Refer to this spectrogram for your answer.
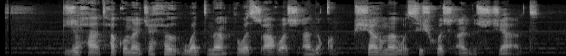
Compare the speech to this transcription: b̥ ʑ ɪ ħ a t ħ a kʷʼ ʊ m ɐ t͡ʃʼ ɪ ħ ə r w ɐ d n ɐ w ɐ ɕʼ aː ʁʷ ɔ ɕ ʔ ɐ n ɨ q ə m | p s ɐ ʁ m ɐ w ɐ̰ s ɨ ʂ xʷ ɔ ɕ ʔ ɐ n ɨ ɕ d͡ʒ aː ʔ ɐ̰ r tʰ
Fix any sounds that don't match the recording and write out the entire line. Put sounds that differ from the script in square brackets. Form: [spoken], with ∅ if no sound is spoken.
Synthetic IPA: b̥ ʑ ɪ ħ a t ħ a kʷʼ ʊ m ɐ t͡ʃʼ ɪ ħ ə r w ɐ d [m] ɐ w ɐ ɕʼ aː ʁʷ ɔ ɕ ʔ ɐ n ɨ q ə m | p [ʃ] ɐ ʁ m ɐ w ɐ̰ s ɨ [ʃ] xʷ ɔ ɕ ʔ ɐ n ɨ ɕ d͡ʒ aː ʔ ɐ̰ r tʰ

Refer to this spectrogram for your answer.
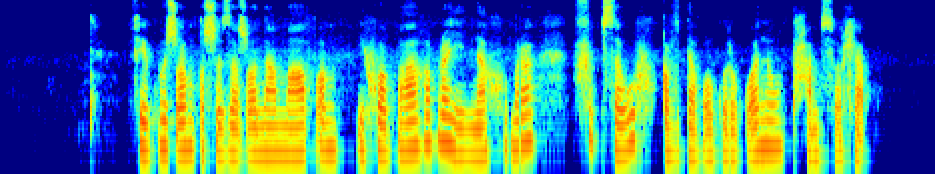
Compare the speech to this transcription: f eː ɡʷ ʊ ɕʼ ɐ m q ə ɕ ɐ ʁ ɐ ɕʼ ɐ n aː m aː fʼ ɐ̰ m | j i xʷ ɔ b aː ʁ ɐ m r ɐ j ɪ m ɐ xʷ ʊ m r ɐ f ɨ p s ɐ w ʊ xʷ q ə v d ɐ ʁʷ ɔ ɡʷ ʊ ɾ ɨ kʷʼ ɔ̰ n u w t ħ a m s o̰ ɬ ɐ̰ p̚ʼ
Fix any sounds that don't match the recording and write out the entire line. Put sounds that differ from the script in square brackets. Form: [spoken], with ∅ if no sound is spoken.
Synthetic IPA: f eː ɡʷ ʊ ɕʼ ɐ m q ə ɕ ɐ [z] ɐ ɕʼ ɐ n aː m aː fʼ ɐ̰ m | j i xʷ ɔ b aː ʁ ɐ m r ɐ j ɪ [n] ɐ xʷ ʊ m r ɐ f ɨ p s ɐ w ʊ xʷ q ə v d ɐ ʁʷ ɔ ɡʷ ʊ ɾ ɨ kʷʼ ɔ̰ n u w t ħ a m s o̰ ɬ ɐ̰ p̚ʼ

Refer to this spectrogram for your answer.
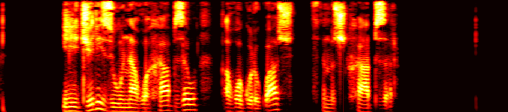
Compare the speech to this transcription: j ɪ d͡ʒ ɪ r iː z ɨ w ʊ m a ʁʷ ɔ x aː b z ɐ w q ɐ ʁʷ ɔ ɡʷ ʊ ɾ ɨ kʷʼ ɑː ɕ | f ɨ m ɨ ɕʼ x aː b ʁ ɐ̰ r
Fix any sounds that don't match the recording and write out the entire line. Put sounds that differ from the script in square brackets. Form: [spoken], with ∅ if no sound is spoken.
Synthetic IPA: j ɪ d͡ʒ ɪ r iː z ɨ w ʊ [n] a ʁʷ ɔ x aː b z ɐ w q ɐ ʁʷ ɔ ɡʷ ʊ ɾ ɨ kʷʼ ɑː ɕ | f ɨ m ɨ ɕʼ x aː b [z] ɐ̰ r

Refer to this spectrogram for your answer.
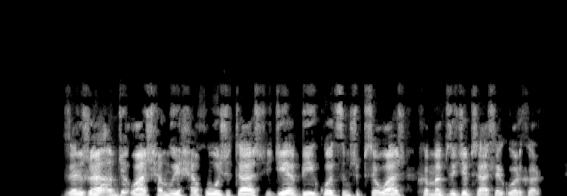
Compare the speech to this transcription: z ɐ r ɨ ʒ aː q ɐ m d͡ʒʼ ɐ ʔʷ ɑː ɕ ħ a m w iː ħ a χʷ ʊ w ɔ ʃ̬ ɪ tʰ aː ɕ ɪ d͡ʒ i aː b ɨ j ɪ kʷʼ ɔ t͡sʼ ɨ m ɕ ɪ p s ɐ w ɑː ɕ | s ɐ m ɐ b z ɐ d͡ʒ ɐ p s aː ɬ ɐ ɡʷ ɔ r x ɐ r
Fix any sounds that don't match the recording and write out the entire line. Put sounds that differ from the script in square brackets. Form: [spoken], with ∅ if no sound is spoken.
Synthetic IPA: z ɐ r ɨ ʒ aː [ʔ] ɐ m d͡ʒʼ ɐ ʔʷ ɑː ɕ ħ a m w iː ħ a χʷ ʊ w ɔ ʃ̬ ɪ tʰ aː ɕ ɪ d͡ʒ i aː b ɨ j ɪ kʷʼ ɔ t͡sʼ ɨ m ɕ ɪ p s ɐ w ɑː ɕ | [x] ɐ m ɐ b z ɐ d͡ʒ ɐ p s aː ɬ ɐ ɡʷ ɔ r x ɐ r

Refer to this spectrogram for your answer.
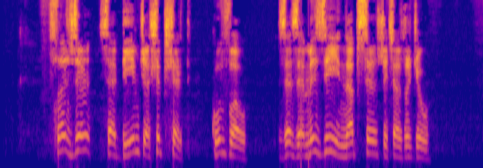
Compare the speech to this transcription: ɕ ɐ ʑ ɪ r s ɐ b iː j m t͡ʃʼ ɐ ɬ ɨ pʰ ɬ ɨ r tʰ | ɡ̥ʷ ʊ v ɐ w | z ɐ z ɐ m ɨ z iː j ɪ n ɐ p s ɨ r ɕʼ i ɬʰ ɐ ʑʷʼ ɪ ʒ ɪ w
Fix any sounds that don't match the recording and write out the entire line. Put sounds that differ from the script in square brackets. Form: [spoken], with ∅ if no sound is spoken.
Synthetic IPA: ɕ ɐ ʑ ɪ r s ɐ b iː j m t͡ʃʼ ɐ ɬ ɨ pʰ ɬ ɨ r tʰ | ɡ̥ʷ ʊ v ɐ w | z ɐ z ɐ m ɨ z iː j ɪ n ɐ p s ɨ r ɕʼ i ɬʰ ɐ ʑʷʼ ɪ [d͡ʒ] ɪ w

